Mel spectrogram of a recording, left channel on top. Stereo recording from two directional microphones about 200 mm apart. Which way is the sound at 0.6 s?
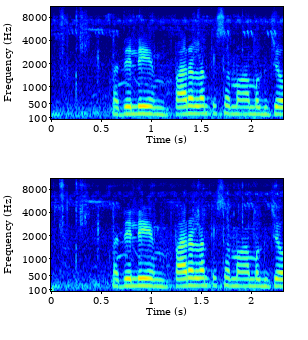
20° right (ahead or behind).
